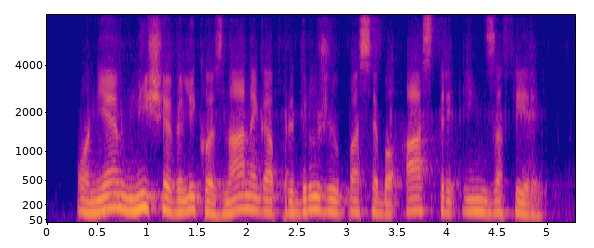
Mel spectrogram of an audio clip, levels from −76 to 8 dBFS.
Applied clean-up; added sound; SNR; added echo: neural separator model SepFormer DNS4.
